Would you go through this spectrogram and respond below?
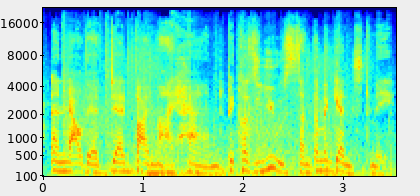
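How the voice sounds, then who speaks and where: A woman's voice: sits low, normal speed, lightly acted. A woman playing a defiant, vengeful young warrior in a video game, resolute and dramatic. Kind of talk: video game cinematic acting. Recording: loud music behind.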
